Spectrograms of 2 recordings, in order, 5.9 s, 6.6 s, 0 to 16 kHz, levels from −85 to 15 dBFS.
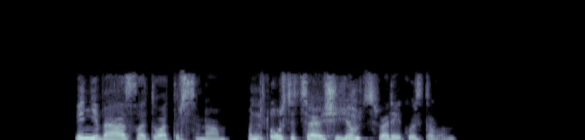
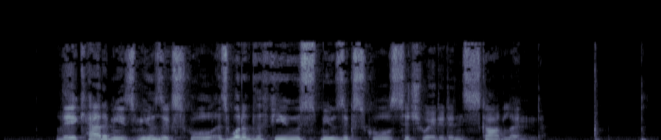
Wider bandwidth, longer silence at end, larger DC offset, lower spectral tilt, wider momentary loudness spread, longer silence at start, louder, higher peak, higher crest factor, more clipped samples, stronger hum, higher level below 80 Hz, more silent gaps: second, 8 kHz vs 12 kHz; first, 1.3 s vs 0.15 s; neither; first, -5 dB/octave vs -3.5 dB/octave; first, 12 LU vs 9 LU; first, 0.75 s vs 0.55 s; first, -16 LUFS vs -31 LUFS; first, -2 dBFS vs -12 dBFS; second, 16 dB vs 22 dB; neither; neither; about the same, -60 dBFS vs -64 dBFS; first, 2.30-2.47 s vs none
